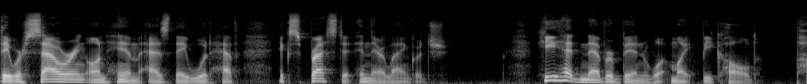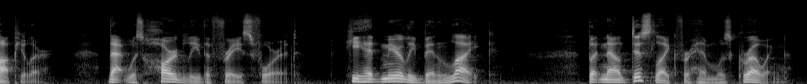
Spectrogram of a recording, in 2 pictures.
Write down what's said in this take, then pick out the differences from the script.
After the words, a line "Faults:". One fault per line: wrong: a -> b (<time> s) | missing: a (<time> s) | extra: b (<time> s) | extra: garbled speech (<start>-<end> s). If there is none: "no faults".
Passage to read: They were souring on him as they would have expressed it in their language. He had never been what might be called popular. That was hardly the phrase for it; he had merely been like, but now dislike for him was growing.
They were souring on him as they would have expressed it in their language. He had never been what might be called popular. That was hardly the phrase for it; he had merely been like, but now dislike for him was growing.
Faults:
no faults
